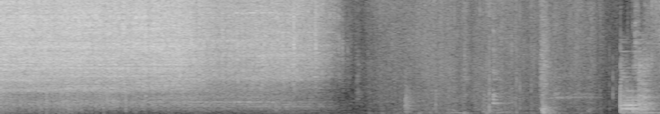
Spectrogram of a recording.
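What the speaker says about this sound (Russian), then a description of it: "Сюда мы высыпаем зерно, отсюда зерно сыпется." Grain poured through a BIS sample divider makes a steady, dense rushing hiss for about three seconds. It then cuts off, leaving faint scattered ticks and light handling knocks.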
